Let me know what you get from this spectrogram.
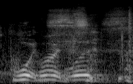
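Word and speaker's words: Łódź: So she says she's from a place called Woods, and this is how you spell Woods. That's how it's pronounced.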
